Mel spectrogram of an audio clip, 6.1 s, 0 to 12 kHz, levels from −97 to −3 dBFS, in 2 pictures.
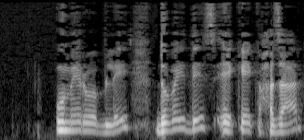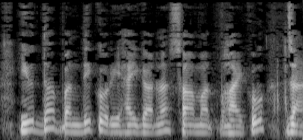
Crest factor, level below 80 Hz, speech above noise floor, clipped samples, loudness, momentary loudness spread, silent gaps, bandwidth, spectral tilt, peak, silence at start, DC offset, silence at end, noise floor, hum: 22 dB; -68 dBFS; 34 dB; under 0.1%; -30 LUFS; 6 LU; none; 12 kHz; -5.5 dB/octave; -8 dBFS; 0.55 s; under 0.1%; 0 s; -64 dBFS; none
